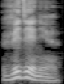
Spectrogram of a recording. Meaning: 1. bringing in, leading in 2. preamble, preface, introduction, lead-in
- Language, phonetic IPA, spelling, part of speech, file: Russian, [vʲːɪˈdʲenʲɪje], введение, noun, Ru-введение.ogg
